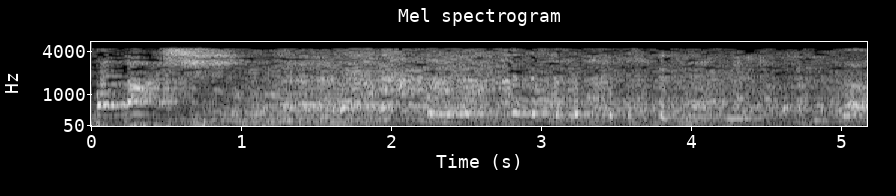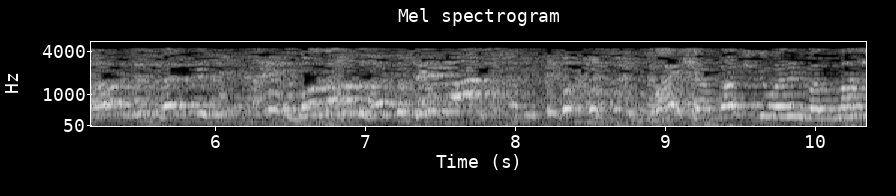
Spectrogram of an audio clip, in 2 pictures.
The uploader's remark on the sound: A talk given at the youth festival Prerana in May 2011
